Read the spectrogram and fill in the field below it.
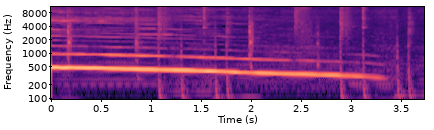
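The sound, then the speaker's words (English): A person tilts their head back toward the moon and imitates a wolf howl with one long, loud, sustained wail that slowly slides down in pitch, accompanied by a few scattered soft thumps in the background. “1, 2, 3, and tilt your head back to look up at the moon and let out a howl.”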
